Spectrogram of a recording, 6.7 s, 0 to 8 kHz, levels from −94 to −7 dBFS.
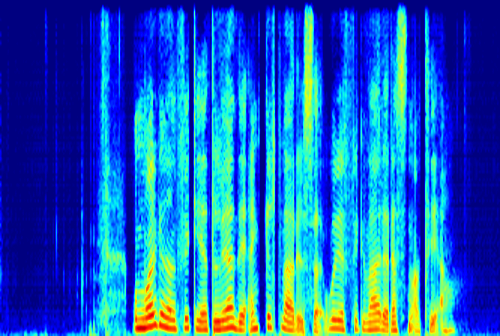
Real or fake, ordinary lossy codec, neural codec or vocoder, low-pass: fake; none; codec, 16 kHz, 2 kbps, X-Codec, HuBERT features, trained on general audio; none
